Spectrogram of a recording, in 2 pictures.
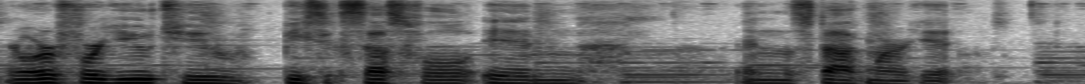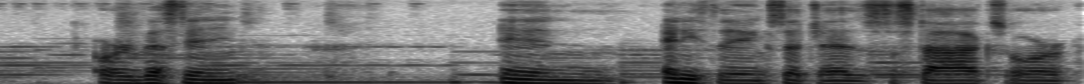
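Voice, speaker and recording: Man, slightly hoarse, casual and conversational, close to the camera, mid-range voice, faint music behind. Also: medium pitch. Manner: conversational, talks straight to viewers, frequent "you know" and "right?". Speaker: motivational vlogger. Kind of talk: casual explainer vlog. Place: his apartment, indoors. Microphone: close to camera, in front of computer.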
